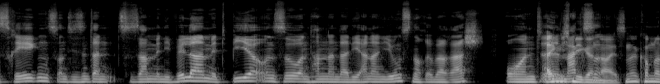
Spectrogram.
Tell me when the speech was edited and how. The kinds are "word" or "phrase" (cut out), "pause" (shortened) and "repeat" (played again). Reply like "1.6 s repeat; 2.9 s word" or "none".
5.0 s pause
